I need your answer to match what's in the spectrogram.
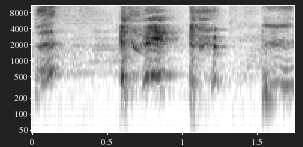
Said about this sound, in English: Oh, there, there. Cough it up, love. Cough it up, chicken.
